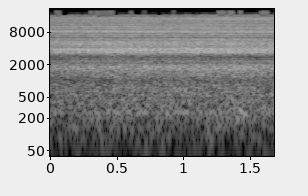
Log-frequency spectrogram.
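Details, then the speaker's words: Plasma pen spray mode, first pass over a woman's numbed neck removing the superficial skin layer for lax-skin tightening: steady high-pitched hiss without pauses. "And now I'm doing the first step, which is called a spray. So we're going to get rid of that most superficial layer of her skin by doing this all over her neck."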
